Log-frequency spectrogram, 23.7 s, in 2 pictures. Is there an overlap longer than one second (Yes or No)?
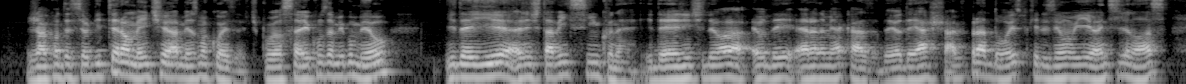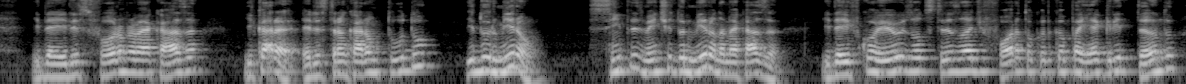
No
